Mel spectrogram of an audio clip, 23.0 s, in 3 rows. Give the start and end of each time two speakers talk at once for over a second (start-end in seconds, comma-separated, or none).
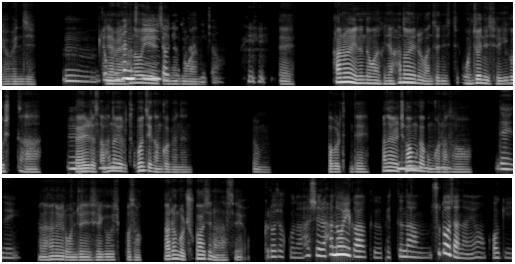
1.5-3.1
